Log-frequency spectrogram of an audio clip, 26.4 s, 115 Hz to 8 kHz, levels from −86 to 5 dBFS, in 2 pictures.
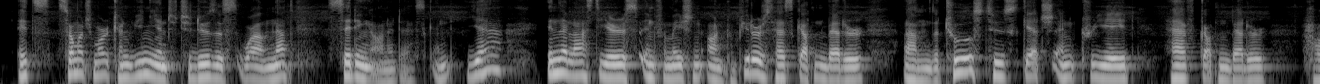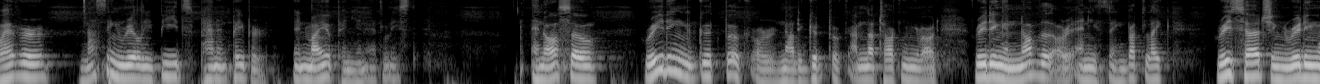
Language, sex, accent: English, male, German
